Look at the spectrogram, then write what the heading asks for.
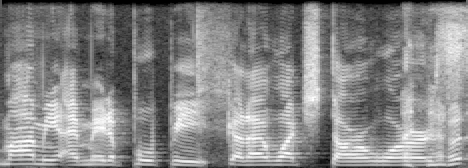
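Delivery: put-on very slow, high Jersey accent, "wars" drawn out. Podcaster imitates the co-host as a three-year-old, in a New Jersey accent. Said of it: "I don't think a three-year-old sounds like a dude from Jersey".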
